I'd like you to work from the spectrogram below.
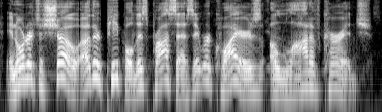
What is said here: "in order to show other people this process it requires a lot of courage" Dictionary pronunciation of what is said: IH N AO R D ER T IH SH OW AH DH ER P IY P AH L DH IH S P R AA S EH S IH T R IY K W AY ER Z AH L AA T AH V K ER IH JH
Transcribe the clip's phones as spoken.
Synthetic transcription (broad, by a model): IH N AO R D ER T IH SH OW AH DH ER P IY P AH L DH IH S P R AA S EH S IH T R IY K W AY ER Z AH L AA T AH V K ER IH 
